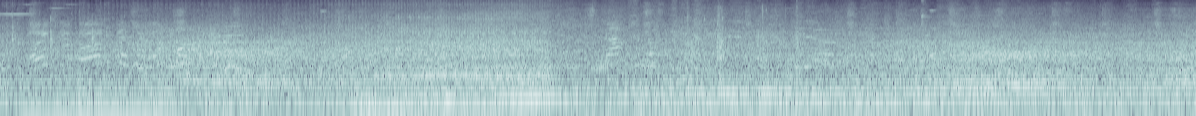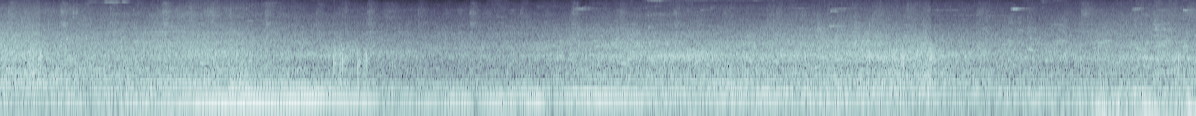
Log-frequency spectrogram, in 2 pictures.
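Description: Steady city street traffic at a busy intersection: car and taxi engines and tyres running together in a continuous wash of noise, with the low hum of a heavy vehicle's engine coming up about two-thirds of the way through.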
